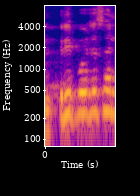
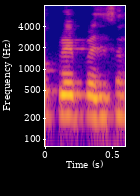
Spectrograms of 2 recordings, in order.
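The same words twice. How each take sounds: First: प्रीपोजिशन with a long ee, the way students get it wrong; wrong vowel. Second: प्रीपोजिशन with a short e at the start, pre-po-zi-shun; correct vowel. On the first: Teacher imitates students mispronouncing प्रीपोजिशन with a long ee. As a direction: say प्रीपोजिशन with the mistaken long ee sound. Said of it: "प्रीपोजिशन नहीं पढ़ा जाता". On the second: Teacher gives students the right way to say प्रीपोजिशन. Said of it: "इसको प्रीपोजिशन पढ़ा जाता है". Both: Shown as a demonstration.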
